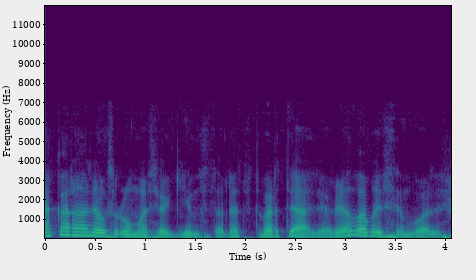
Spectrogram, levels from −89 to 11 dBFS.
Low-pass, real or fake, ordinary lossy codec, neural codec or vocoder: 7.2 kHz; fake; Opus, 64 kbps; codec, 16 kHz, 4.8 kbps, FACodec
